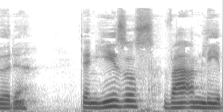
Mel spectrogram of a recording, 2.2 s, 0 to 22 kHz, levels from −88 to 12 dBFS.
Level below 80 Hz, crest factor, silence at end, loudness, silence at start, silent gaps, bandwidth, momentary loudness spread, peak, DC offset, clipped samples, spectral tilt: -50 dBFS; 16 dB; 0 s; -25 LUFS; 0 s; none; 16.5 kHz; 9 LU; -10 dBFS; under 0.1%; under 0.1%; -6 dB/octave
